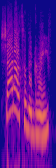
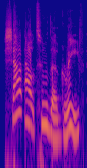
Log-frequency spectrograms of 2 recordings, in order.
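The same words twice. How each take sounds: First: Said in the usual way. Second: Drawn out, each word spaced; slower, deliberate second take; slow emphatic repeat. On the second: Shown as a demonstration. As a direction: savor "grief" slowly like a toast.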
